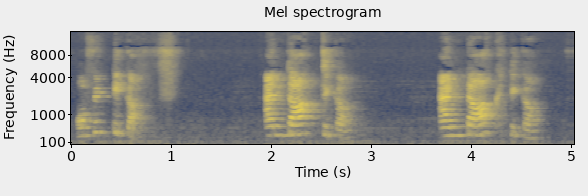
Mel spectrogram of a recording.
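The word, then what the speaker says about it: Antarctica: अब कुछ लोग इस वाले सी को साइलेंट बोलते हैं, ठीक है, एंटार्कटिका, एंटार्कटिका। फर्क देखा? फर्क यही है जो मैं ये वाला सी कुछ लोग बोलते हैं, कुछ लोग नहीं बोलते।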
